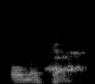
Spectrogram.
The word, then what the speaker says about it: Omega: dengan simbol Omega ya ini bacanya bukan W ya tapi Omega yaitu besarnya sudut tempuh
